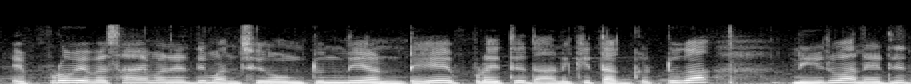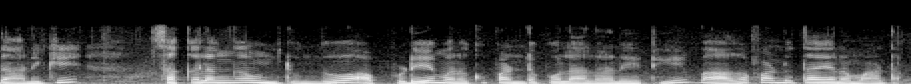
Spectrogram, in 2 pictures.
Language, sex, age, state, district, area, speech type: Telugu, female, 18-30, Telangana, Hyderabad, urban, spontaneous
